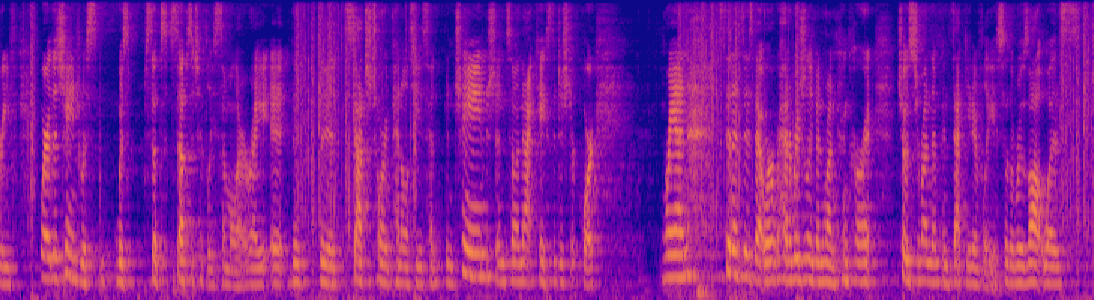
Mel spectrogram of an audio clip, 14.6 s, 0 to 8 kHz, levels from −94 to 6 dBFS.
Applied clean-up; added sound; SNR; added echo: none; Crushing; 20 dB; reverberation time 1.3 s.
